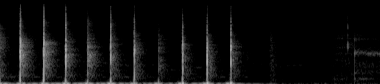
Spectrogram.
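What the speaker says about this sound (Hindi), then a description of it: "सबसे पहले करण की पीआर टीम के लिए जोरदार तालियां" About ten sharp, evenly spaced hand claps ring out close and clear over roughly two seconds, then stop, leaving near silence with a faint trailing sound.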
